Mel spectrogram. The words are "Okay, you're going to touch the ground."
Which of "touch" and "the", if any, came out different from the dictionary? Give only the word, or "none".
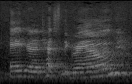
none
